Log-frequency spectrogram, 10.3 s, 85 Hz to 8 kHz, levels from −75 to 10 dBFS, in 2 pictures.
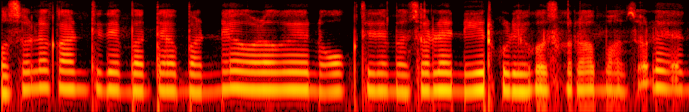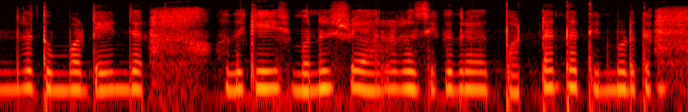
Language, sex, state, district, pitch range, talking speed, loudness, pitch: Kannada, female, Karnataka, Belgaum, 205-220 Hz, 130 wpm, -26 LUFS, 215 Hz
